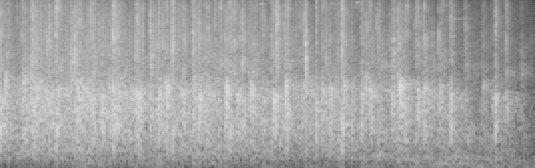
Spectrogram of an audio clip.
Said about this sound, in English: If we could get another round of applause for all of our speakers.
